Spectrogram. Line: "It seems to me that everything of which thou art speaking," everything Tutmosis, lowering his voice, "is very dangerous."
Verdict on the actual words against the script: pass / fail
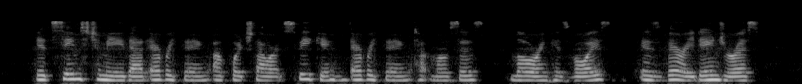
pass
